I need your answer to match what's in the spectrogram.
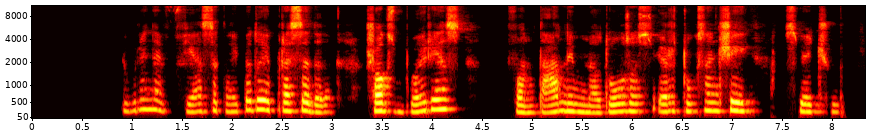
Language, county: Lithuanian, Kaunas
